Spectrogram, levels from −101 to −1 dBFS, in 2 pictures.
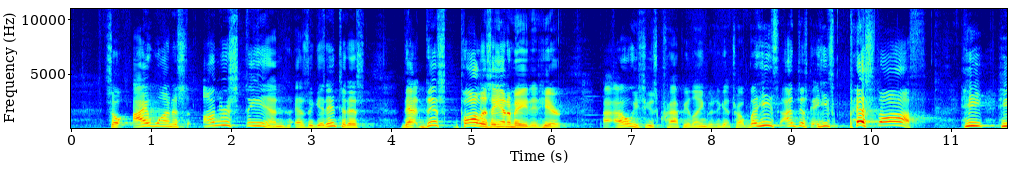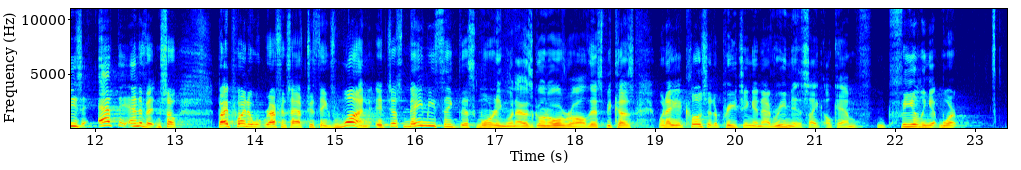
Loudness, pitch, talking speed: -28 LUFS, 185 Hz, 215 wpm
